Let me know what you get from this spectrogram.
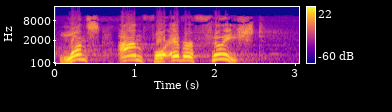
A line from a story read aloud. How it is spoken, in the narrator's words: He cried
